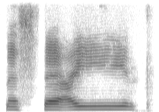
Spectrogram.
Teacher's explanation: Na'budu, budu tipiskan, sama nasta'in, semua tipiskan. Jadi lidahnya jangan tegang. Lidahnya terasa ringan. Nasta'in, kayak kita nggak pakai lidah gitu.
